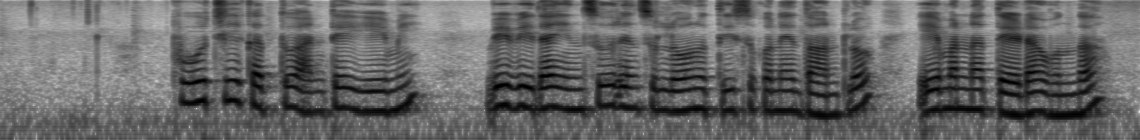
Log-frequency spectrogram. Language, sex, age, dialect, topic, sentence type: Telugu, female, 25-30, Southern, banking, question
